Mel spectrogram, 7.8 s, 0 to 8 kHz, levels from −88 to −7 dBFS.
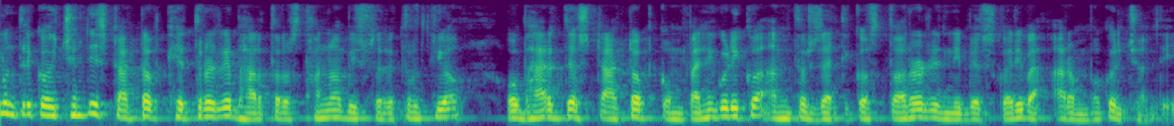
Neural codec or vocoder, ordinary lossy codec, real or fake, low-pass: codec, 16 kHz, 4.8 kbps, FACodec; none; fake; 7.2 kHz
